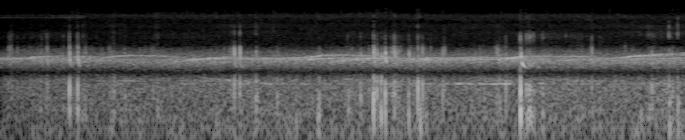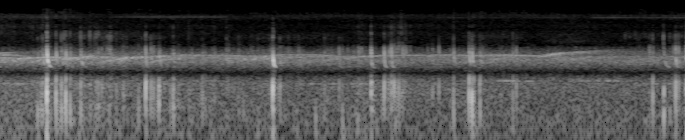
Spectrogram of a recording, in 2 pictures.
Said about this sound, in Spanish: con el sonido chispeante de las auroras boreales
